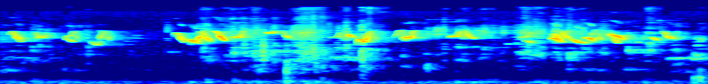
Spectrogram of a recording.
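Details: A group of baby chicks brought in today, peeping in a continuous high chorus of short trilled cheeps, with a few clicks and a steady low hum beneath.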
